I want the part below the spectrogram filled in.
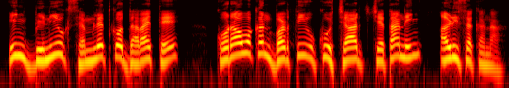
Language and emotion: Santali, angry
